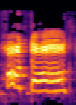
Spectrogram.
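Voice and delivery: high, loud character catchphrase; Hot Dog. Acted. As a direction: call it out high, like the toy announcing itself. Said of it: "when you put him on, he goes".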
